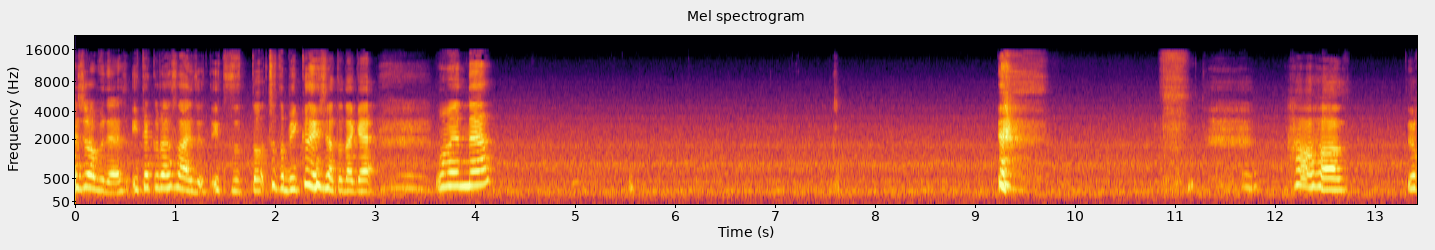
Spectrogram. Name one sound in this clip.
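A young woman talks cheerfully and close to a microphone.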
